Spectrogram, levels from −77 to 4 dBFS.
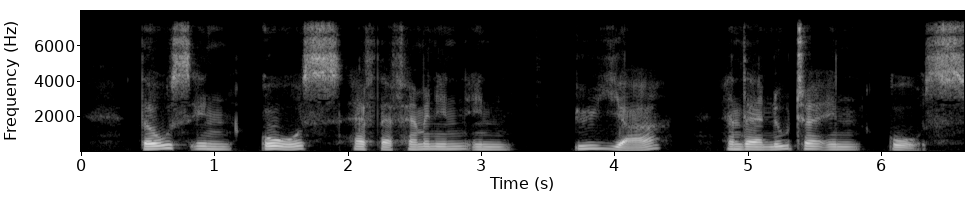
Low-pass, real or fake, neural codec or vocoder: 7.2 kHz; real; none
